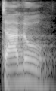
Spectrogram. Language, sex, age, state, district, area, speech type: Sindhi, male, 30-45, Maharashtra, Thane, urban, read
